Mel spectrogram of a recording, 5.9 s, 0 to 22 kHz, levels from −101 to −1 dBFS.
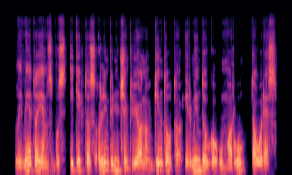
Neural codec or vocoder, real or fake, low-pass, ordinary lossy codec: none; real; 14.4 kHz; Opus, 64 kbps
